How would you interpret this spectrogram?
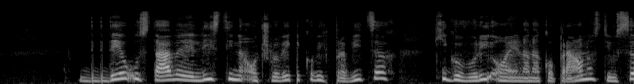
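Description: A speech clip with gritty, metallic treble and nothing above 12.3 kHz, likely HE-AAC compression at a low rate around 16 kbps; a spectrogram shows a hard ceiling and smeared, copied-looking upper bands. A repeated buffer stutters three times: at 0.93 s (played twice more, to 1.12 s), at 2.97 s after "ustave je listina o", and at 5.29 s after "pravicah ki govori o". Each repeat lasts about 93 ms, which fits a 4096-sample buffer, and shows on the waveform as identical copied blocks with abrupt joins.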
